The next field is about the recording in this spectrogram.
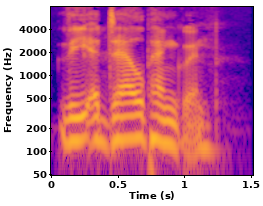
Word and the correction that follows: Adélie: It's spelled A-D-E with an apostrophe L-I-E. – Adélie. All I hear is Adèle.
